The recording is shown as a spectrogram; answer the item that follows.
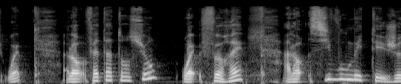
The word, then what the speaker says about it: ferai: Souvenez-vous, le futur, on le prononce exactement comme ça, mais il n'y a pas de S. F-E-R-A-I. Juste comme ça. Si vous mettez le S, c'est le conditionnel.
